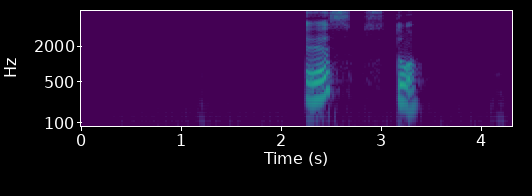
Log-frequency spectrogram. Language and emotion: Russian, neutral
